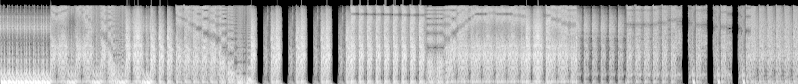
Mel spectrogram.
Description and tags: Bend a drumsample of mine!
This is one of my glitch sounds! please tell me what you'll use it for :D
game, console, droid, error, drum, art, robotic, android, bit, Glitch, rgb, experiment, system, spaceship, virus, space, failure, machine, databending, artificial, command, cyborg, robot, computer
